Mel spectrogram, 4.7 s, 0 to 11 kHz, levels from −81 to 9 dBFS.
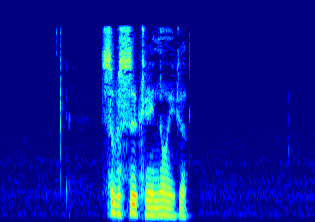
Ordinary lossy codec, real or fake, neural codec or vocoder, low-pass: AAC, 48 kbps; real; none; 7.2 kHz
